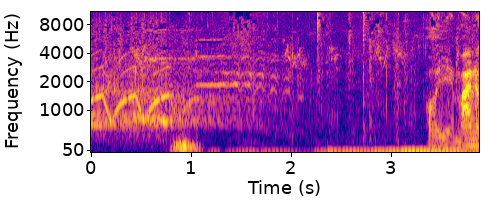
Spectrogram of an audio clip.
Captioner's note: sirens and shouting; neighing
